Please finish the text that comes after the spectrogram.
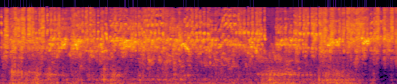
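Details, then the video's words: Budgerigar chicks, six in the brood, beg while their mother feeds them: shrill, unbroken squealing with scratchy overlapping notes, briefly dipping near the four-second mark. "Budgies baby feeding || Mother budgies feeding her cute babies"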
